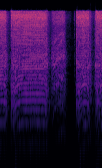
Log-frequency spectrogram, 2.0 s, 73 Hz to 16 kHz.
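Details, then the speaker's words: Makita BHP453 drill after gear assembly clutch spring repair: short bursts of motor whine with quick dropouts as clutch releases and catches; clutch working properly. "housing is good make sure it works you can hear the tick tick tick sound"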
